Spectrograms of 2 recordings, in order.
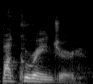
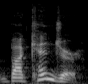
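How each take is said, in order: First: The name is said as Baku Ranger. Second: The name is said as Bakenger. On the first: This is how the speaker has always said it. The speaker calls it wrong. "I pronounce it Baku Ranger" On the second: This is how others say it should be said. The speaker calls it right. "Apparently, it's pronounced Bakenger"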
